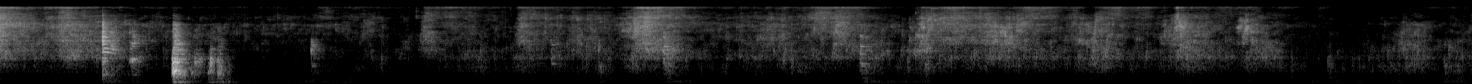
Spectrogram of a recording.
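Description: Beef stock poured into hot oil and beef in a metal karahi, sizzling loudly as it hits the pan, then sizzling in repeated waves as a wooden spatula stirs and fries the meat. A couple of knocks from the spatula on the pan about one to two seconds in.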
